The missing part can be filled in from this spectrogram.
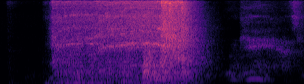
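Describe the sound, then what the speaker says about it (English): A power drill drives a screw to fix a vent in place. It whirs steadily for about a second and a half, then rises briefly and stops, followed by faint handling noise. "I'm going to pull on this vent and screw it in place."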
